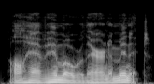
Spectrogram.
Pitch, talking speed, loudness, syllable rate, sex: 90 Hz, 310 wpm, -16 LUFS, 8.9 syllables/s, male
